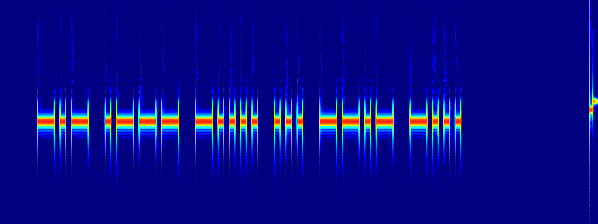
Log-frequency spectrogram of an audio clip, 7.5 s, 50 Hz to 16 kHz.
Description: Morse code, heard as a keyed tone, about 17 wpm, 700 Hz. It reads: KJ6SQB
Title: USA Call Signs - 6 Characters - 3x Character Spacing - 17wpm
